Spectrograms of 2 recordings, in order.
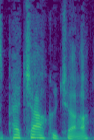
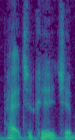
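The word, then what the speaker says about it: Pecha Kucha: she pronounces it the proper Russian way, which is Pechakucha, but I pronounce it Pechakucha because I'm English and rubbish at these things.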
